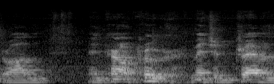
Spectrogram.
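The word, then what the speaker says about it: Rawdon: and two British commanders Lord Raiden Roden I believe you pronounced it Roden and Colonel Krueger mentioned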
